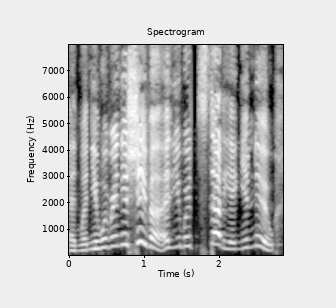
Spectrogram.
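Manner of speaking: put-on high old man's Eastern European accent.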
